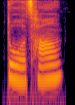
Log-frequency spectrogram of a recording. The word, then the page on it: 躲藏: duǒ cáng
